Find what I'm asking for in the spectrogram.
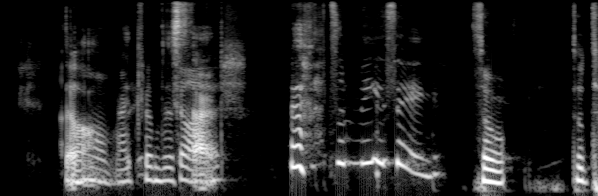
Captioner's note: laughs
